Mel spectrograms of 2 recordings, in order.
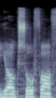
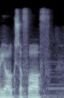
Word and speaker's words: Yog-Sothoth: Well, this is about Yog-Sothoth, or Yog-Sothoth, however you want to pronounce it, who's like...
